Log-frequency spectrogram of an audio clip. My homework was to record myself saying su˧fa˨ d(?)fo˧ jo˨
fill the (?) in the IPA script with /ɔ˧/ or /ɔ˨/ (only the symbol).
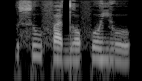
ɔ˨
